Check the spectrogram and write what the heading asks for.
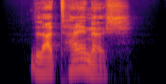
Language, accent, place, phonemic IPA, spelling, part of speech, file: German, Germany, Berlin, /laˈtaɪ̯nɪʃ/, lateinisch, adjective, De-lateinisch.ogg
- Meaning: 1. Latin (of or pertaining to the Latin language) 2. Latin (of or pertaining to the Latin script)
